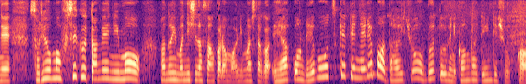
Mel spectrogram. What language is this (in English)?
Japanese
